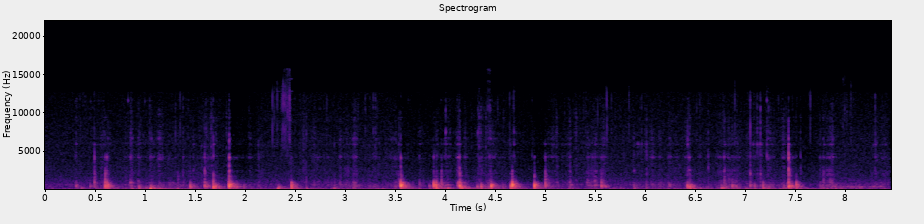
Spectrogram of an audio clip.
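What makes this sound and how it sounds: A loose brass-finish metal door knob on a white panel door is held by the fingertips and jiggled back and forth close to a condenser mic. It produces a quiet, irregular series of short, dry clicks and rattles with a mid-range tone around 470 Hz and almost no ring.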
